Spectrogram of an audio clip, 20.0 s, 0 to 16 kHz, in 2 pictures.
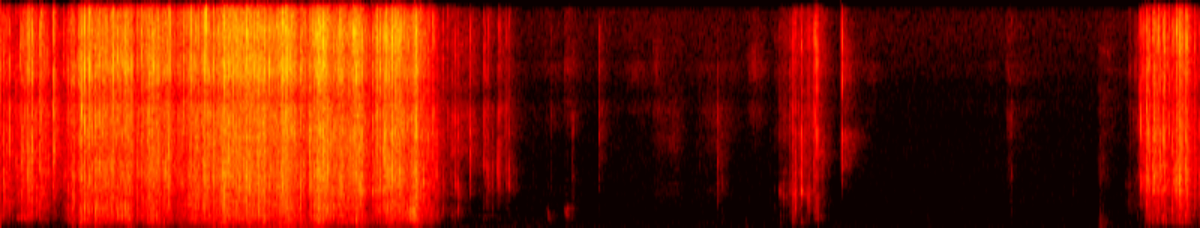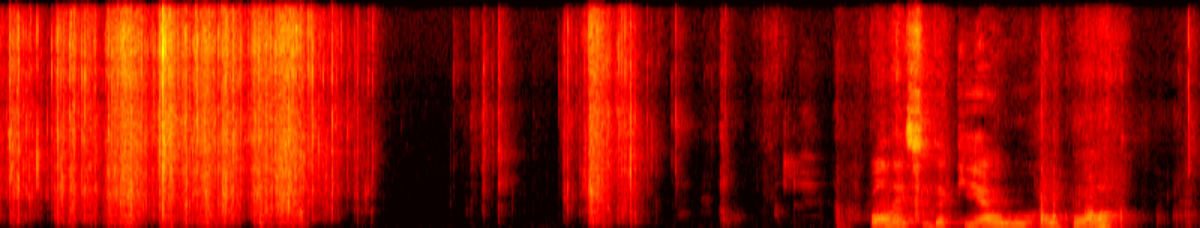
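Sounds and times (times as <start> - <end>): packaging crinkling and tearing: 0.0 - 4.3, 6.4 - 7.0, 9.4 - 13.2, 13.8 - 15.7.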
